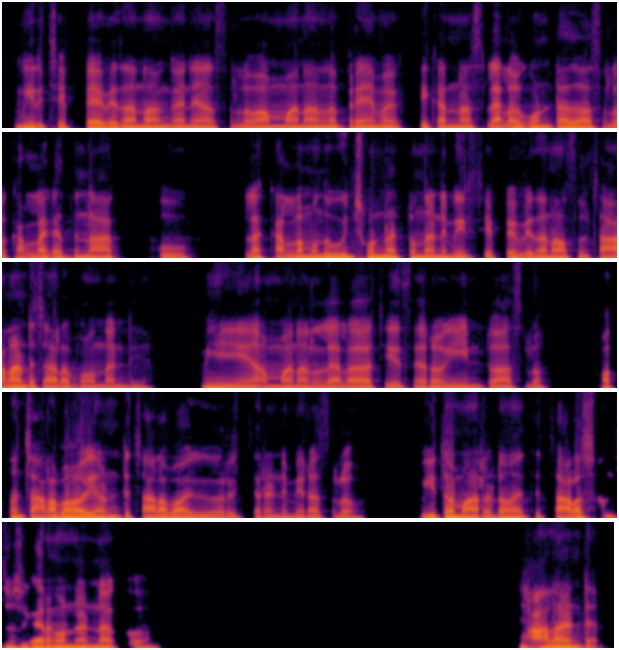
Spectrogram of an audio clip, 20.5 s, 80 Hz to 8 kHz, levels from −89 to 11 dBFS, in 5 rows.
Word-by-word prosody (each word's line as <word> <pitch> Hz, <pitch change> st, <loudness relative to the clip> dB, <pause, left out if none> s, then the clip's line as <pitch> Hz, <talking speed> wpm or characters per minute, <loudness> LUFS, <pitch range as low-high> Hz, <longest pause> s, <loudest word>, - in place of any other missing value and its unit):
మీరు 115 Hz, -1 st, +1 dB
చెప్పే 105 Hz, +4 st, -2 dB
విధానం 115 Hz, 0 st, +2 dB
గాని 115 Hz, 0 st, 0 dB
అసలు 110 Hz, 0 st, -7 dB
అమ్మానాన్నల 110 Hz, +1 st, +1 dB
ప్రేమ 105 Hz, -1 st, +1 dB
వ్యక్తీకరణ 115 Hz, +2 st, -3 dB
అసలు 110 Hz, 0 st, -6 dB
ఎలాగుంటుందో 120 Hz, +3 st, +2 dB
అసల 115 Hz, 0 st, -7 dB
కళ్ళకద్ది 120 Hz, +3 st, -2 dB
నాకు 110 Hz, +1 st, -5 dB, 0.5 s
ఇలా 120 Hz, 0 st, +1 dB
కళ్ళ 110 Hz, +2 st, -2 dB
ముందు 140 Hz, 0 st, +3 dB
ఊహించుకుంటున్నట్టుందండి 135 Hz, -5 st, +2 dB
మీరు 110 Hz, -1 st, -1 dB
చెప్పే 110 Hz, +3 st, -4 dB
విధానం 125 Hz, +4 st, 0 dB
అసలు 120 Hz, -1 st, -8 dB
చాలా 120 Hz, +5 st, +1 dB
అంటే 150 Hz, -1 st, +1 dB
చాలా 120 Hz, -2 st, 0 dB
బావుందండి. 105 Hz, 0 st, -3 dB, 0.4 s
మీ 115 Hz, -, +2 dB, 0.3 s
అమ్మానాన్నలు 110 Hz, 0 st, -1 dB
ఎలా 105 Hz, +1 st, -1 dB, 0.2 s
చేశారో 110 Hz, 0 st, -2 dB
ఏంటో 105 Hz, +1 st, -4 dB
అసలు, 105 Hz, +1 st, -7 dB, 0.4 s
మొత్తం 140 Hz, -, -2 dB
చాలా 115 Hz, +2 st, +3 dB
బాగా 140 Hz, 0 st, +7 dB
అంటే 140 Hz, +1 st, -1 dB
చాలా 125 Hz, 0 st, +3 dB
బాగా 125 Hz, 0 st, +3 dB
వివరించారండి 115 Hz, -2 st, -3 dB
మీరసలు. 105 Hz, 0 st, -3 dB, 0.5 s
మీతో 110 Hz, +5 st, +5 dB
మాట్లాడడం 125 Hz, +1 st, +3 dB
అయితే 120 Hz, +1 st, -5 dB
చాలా 105 Hz, +4 st, +4 dB
సంతోషకరంగా 130 Hz, +3 st, +2 dB
ఉందండి 115 Hz, -3 st, +3 dB
నాకు. 100 Hz, 0 st, -4 dB, 2.6 s
చాలా 125 Hz, +10 st, +4 dB
అంటే 165 Hz, -4 st, -3 dB
115 Hz, 140 wpm, -21 LUFS, 110-125 Hz, 2.6 s, బాగా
